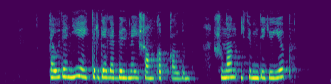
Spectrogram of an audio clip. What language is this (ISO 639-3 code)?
bak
